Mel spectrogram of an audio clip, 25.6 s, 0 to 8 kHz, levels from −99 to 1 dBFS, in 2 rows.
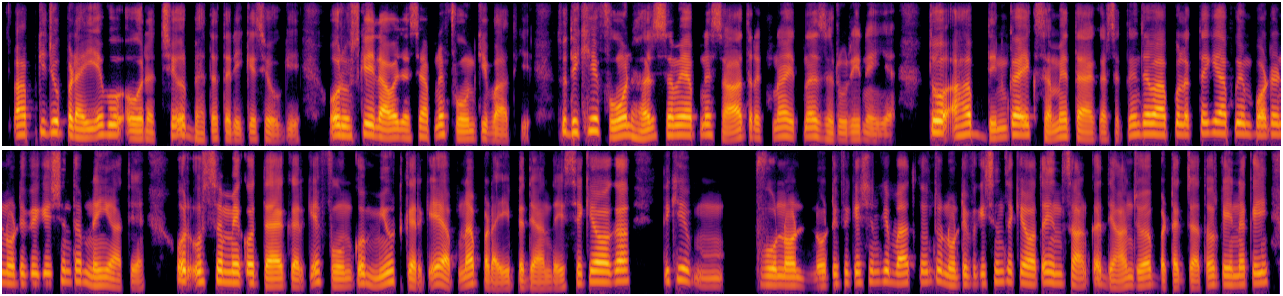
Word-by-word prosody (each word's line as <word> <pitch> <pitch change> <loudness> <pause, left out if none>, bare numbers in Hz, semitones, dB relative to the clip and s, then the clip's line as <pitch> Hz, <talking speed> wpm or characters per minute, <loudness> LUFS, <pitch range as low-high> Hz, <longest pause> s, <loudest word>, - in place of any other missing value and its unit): आपकी 165 +5 0
जो 195 +1 +3
पढ़ाई 125 -3 +3
है 150 - +1
वो 165 - +3
और 110 -1 +2
अच्छी 105 +9 -5
और - - +1
बेहतर 95 0 -6
तरीके 95 +1 -5
से - - -6
होगी। 80 -1 -8 0.3
और 155 -1 +6
उसके 165 +4 +3
अलावा 125 -5 +6
जैसे 120 +3 -2
आपने 140 +5 +1
फ़ोन 105 0 0
की 115 - -3
बात 80 -5 -2
की। - - -17 0.3
तो 205 - -1
देखिए 210 +3 +2
फ़ोन 145 +4 +4
हर 120 - +4
समय 155 0 +4
अपने 160 +1 0
साथ 165 - +1
रखना 125 +4 -3
इतना 135 +1 -1
ज़रूरी 100 -3 -5
नहीं 85 -2 -6
है। - - -8 0.4
तो 200 -1 +8
आप 170 +4 +3
दिन 120 +3 -2
का 165 - +7
एक 160 0 +3
समय 130 +7 -1
तक - - -17
तय 100 -1 +2
कर 100 - -5
सकते 155 - -7
हैं 165 - -1
जब 175 0 +4
आपको 165 +1 +3
लगता 185 - -2
है 180 - -2
कि 195 - -1
आपको 180 0 +1
इम्पोर्टेंट 170 0 0
नोटिफ़िकेशन 155 +3 -2
तब 175 -5 -2
नहीं 125 0 +1
आते 95 - -7
हैं। 90 - -7 0.3
और - - +4
उस 175 - -4
समय 170 -3 +4
को 160 - +6
तय 110 0 +6
करके - - -1
फ़ोन 110 0 -2
को - - +2
म्यूट 165 +7 0
करके - - 0
अपना - - +2
पढ़ाई 85 +2 -1
पे - - -1
ध्यान 85 +1 -3
दें। 90 - -5
इससे 155 +10 -4
क्या 175 +4 +3
होगा? 175 +2 +6 0.4
देखिए 195 +3 -2
उम, 115 -10 -9 0.4
वो 135 0 +2
नो 125 -1 +3
नोटिफ़िकेशन 150 - -5
की 180 - 0
बात 155 +1 +3
करूँ 170 0 -4
तो 185 - -1
नोटिफ़िकेशन 145 +5 -4
से 175 - -3
क्या 160 -3 0
होता 140 - +1
है 170 - +1
इंसान 150 -2 -2
का - - -1
ध्यान 95 +5 -4
जो 120 0 -2
है 125 - +3
भटक 100 - -2
जाता - - -2
है। - - +2
और 135 - -12
कहीं 135 -1 0
न 140 +1 0
कहीं 155 +1 0
145 Hz, 235 wpm, -23 LUFS, 115-165 Hz, 0.4 s, तो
